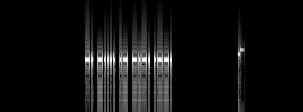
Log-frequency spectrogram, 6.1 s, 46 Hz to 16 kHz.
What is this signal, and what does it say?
Morse code, heard as a keyed tone, about 38 wpm, 700 Hz. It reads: N6ACP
